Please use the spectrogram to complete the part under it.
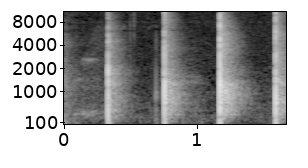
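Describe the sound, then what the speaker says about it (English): Four sharp, evenly spaced claps ring out close and crisp, each a single loud slap with a short decaying tail, welcoming a guest on a radio talk show. "Some good clapping in there for you"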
